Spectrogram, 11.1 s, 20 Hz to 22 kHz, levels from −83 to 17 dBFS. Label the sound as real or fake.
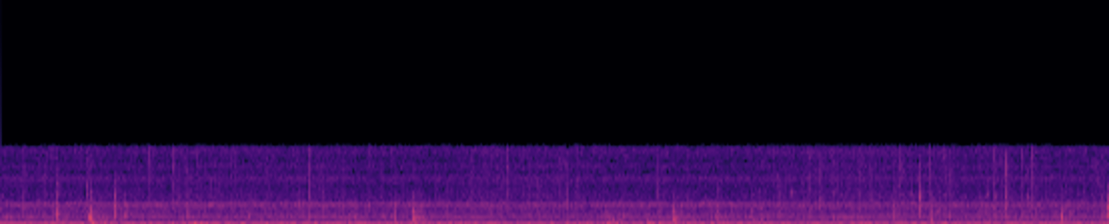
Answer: real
